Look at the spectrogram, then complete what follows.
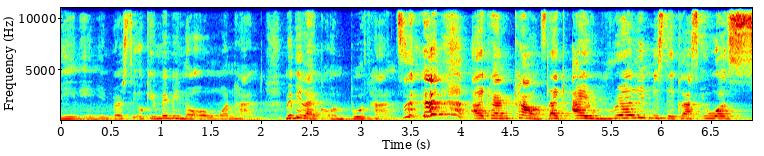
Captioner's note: laughs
